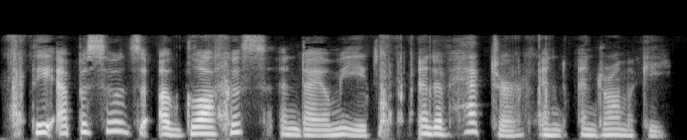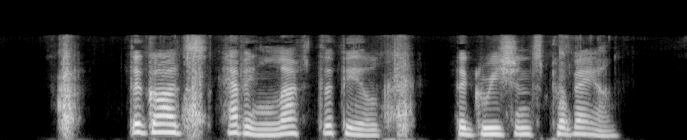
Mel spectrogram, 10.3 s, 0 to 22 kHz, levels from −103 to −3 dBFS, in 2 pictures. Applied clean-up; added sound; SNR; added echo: neural mask model Resemble Enhance denoiser.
